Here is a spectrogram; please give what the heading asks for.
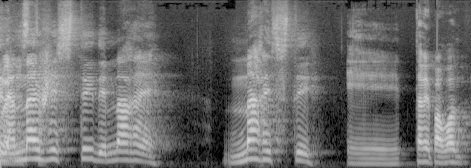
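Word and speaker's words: Maraiste: Donc c'est maresté, pas mareste. Mareste, ça veut rien dire.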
